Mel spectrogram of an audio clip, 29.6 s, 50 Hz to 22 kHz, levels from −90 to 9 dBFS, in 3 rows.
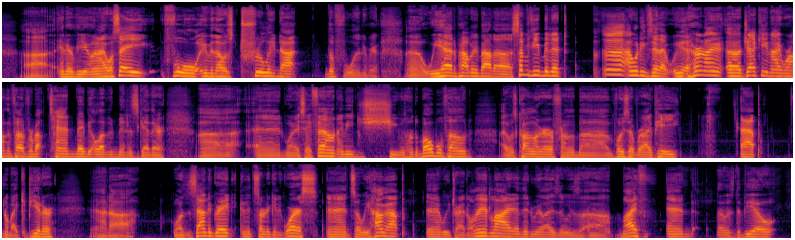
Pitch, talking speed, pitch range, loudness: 135 Hz, 220 wpm, 120-160 Hz, -20 LUFS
